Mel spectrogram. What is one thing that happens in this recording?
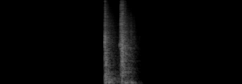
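A wooden chest lid creaks and thuds shut.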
